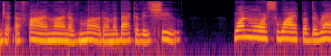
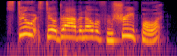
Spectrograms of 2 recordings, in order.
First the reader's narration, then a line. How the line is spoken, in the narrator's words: the senator hollers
